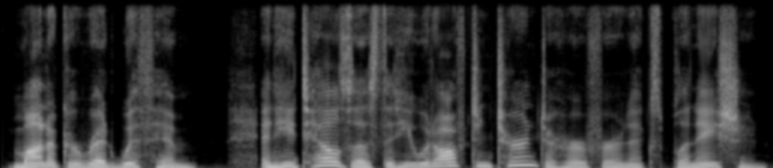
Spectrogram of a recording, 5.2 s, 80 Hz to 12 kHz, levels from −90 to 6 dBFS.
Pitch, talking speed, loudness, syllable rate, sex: 200 Hz, 210 wpm, -19 LUFS, 5.2 syllables/s, female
